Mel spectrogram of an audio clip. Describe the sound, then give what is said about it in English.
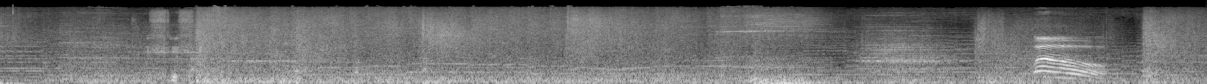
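A fire potion explodes in a video game with crashing, smashing bursts over a dense bed of game sound effects, followed by a louder late impact. “Oh, the duplicate is shooting lightning bolts. Oh, he threw a fire potion.”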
